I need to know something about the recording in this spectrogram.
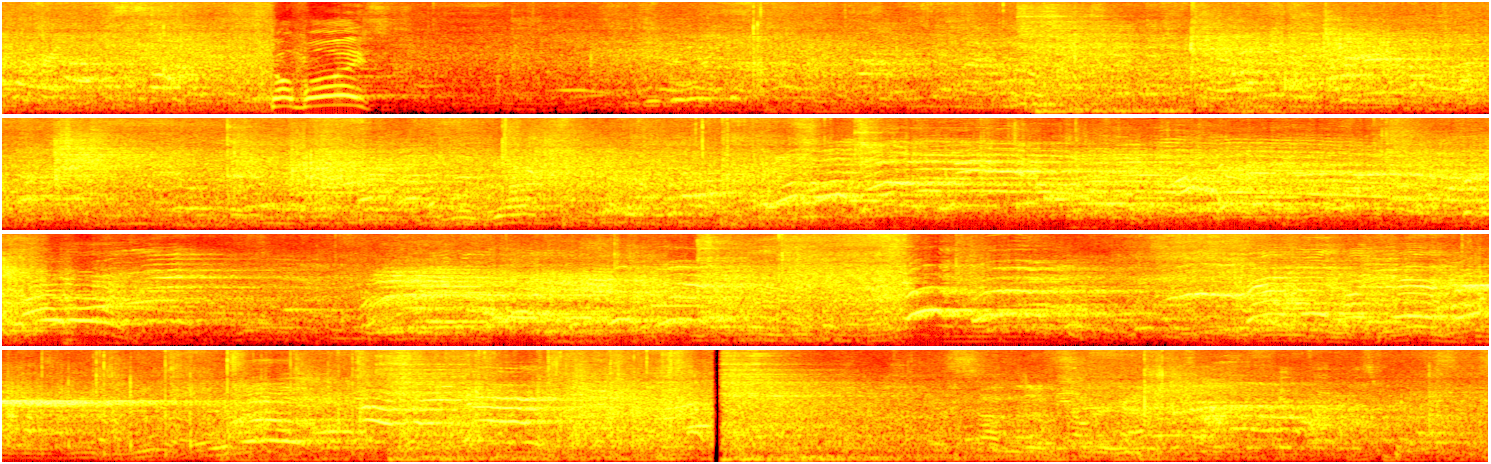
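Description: Skates scrape and glide across the ice.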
